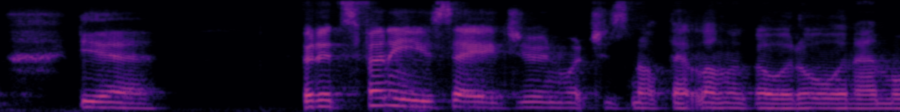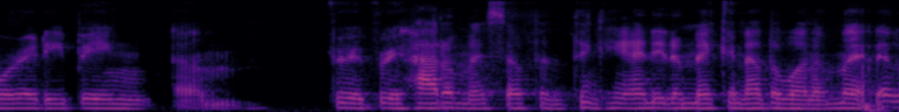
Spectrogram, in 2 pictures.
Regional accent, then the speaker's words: Victoria, Australia; now in Auckland, New Zealand; I'm from Gippsland, Australia, currently living in Tamaki Makaurau, Auckland.

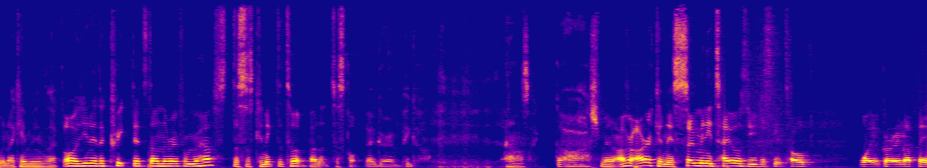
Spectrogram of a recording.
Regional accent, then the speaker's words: Rotorua, Bay of Plenty, New Zealand; And I'm from Rotorua.

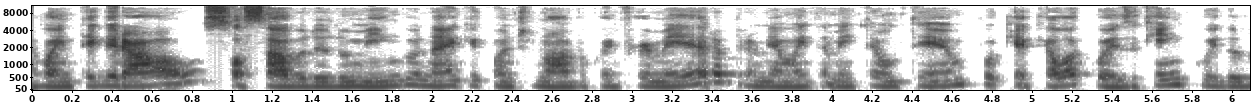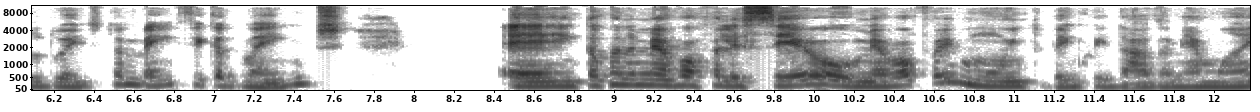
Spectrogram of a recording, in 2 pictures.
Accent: São Paulo, Brazil; Eu falo, vim lá do interior de São Paulo, parece que nunca sonhei tão alto.

